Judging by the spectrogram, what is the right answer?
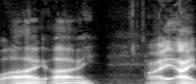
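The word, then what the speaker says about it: ʻAeʻae: my new property but I want to grow i-i-i-i banana yeah okay it's one that the high captain it's spelled a E - a E and it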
